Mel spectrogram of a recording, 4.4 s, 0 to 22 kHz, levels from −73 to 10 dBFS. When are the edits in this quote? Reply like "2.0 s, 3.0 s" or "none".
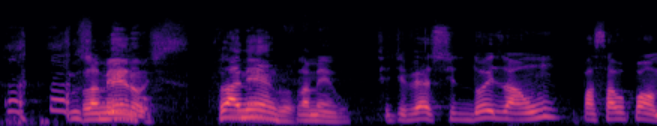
none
